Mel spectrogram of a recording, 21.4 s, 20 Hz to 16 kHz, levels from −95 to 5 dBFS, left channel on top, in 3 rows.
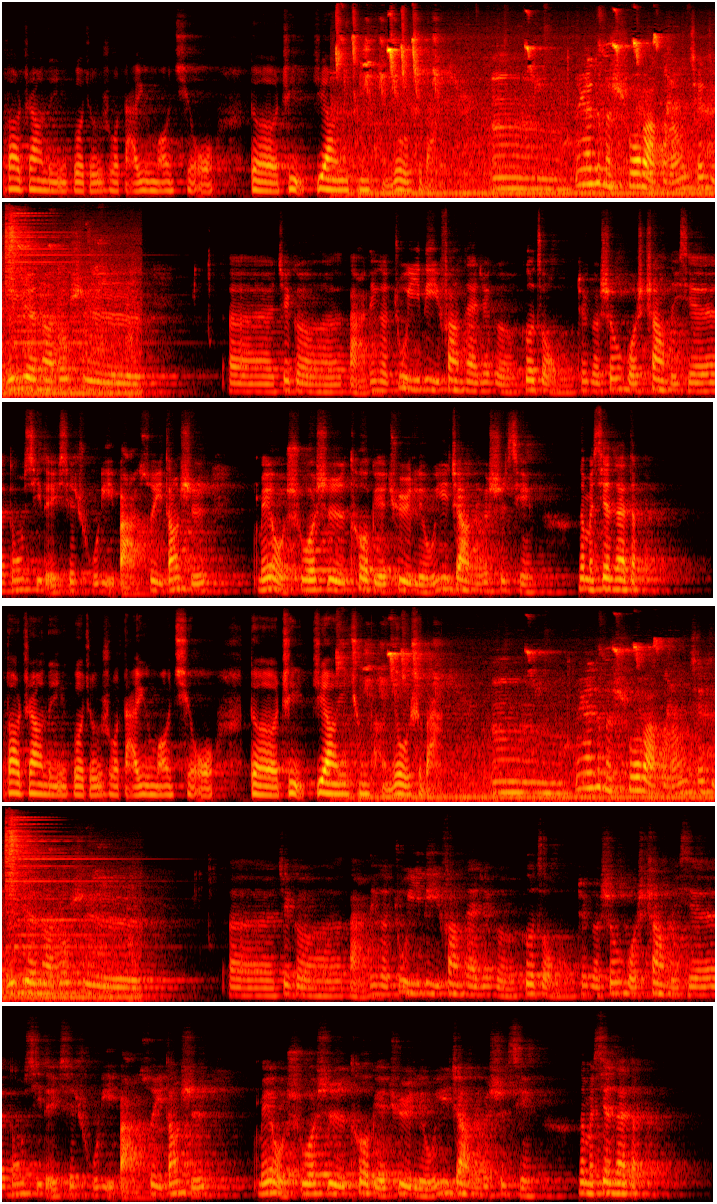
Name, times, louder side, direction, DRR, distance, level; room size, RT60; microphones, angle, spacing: voice 1, 0.0-4.4, right 3 dB, 50° right, 16 dB, 0.8 m, -37 dB
sound 1, 3.3-8.5, left 8 dB, 50° left, 1.1 m, -38 dB
voice 2, 4.9-8.5 9.4-16.3 16.8-19.6 20.0-20.6, left 2 dB, 80° left, 5 dB, 2.9 m, -38 dB
sound 2, 7.2-8.6, equal, ahead, 2.8 m, -43 dB
24.0 x 21.5 x 9.2 m, 1.1 s
head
